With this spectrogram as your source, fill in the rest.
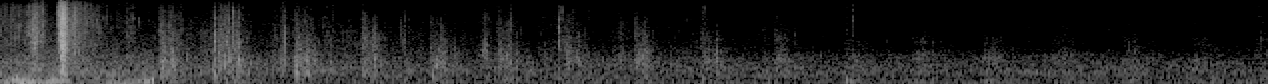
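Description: Footsteps crunch on snow and fade away.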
